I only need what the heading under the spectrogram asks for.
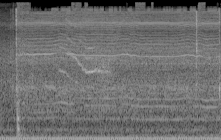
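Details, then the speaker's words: VW Eos power window after the broken, binding window regulator was replaced: a steady motor hum with a drifting whine through the travel; the motor is labouring from overwork and gets extremely hot after two operations, so it needs replacing. "when they start to bind up, the actual motor will start to work harder to move the window up and down until they actually break off like that."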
